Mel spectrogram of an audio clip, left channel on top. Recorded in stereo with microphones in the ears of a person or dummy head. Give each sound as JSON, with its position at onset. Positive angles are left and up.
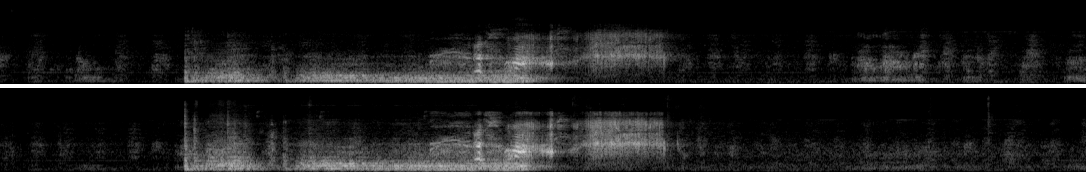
{"t": 1.8, "sound": "a sliding door", "side_deg": -70, "distance_m": 0.9}
{"t": 4.3, "sound": "a cough", "side_deg": -30, "distance_m": 0.5}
